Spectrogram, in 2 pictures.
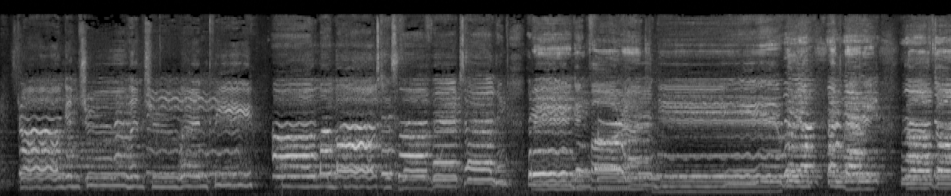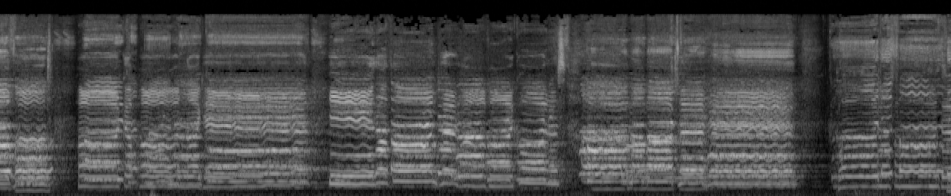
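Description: Choir singing a cappella in harmony, with held notes wavering in vibrato and short breaks between phrases.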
